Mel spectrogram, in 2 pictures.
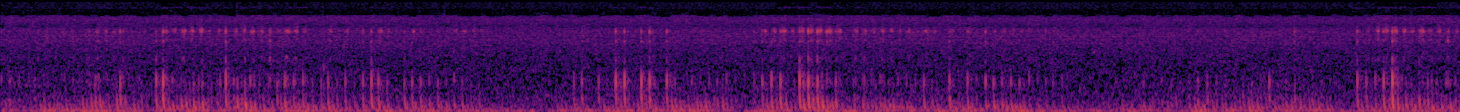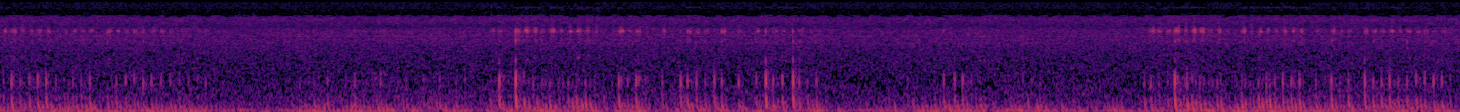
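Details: Deeply asleep and showing no sign of waking, the American Shorthair cat Claire gives a quiet purring snore. Low, steady rumbling pulses rise with each breath about every three seconds across the stretch, with nothing else heard.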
